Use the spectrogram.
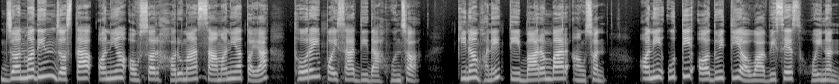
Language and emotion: Nepali, neutral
